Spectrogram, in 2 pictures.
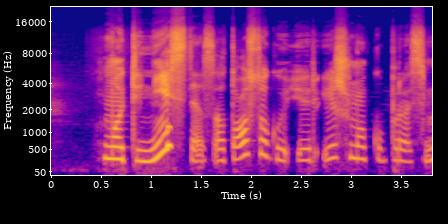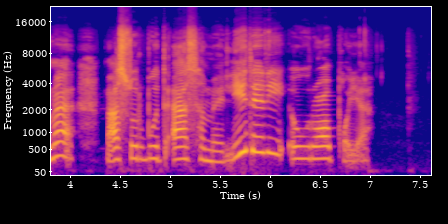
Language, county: Lithuanian, Vilnius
